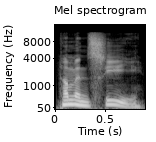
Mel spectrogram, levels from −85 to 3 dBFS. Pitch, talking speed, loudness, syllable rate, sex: 115 Hz, 200 wpm, -17 LUFS, 3.5 syllables/s, male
